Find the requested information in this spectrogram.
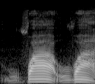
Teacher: Kalau huruf wawu ini dihasilkan dari kedua bibir yang renggang ya. Kita mengucapkan wa itu melibatkan kedua bibir baik bibir atas atau bibir bawah. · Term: huruf wau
